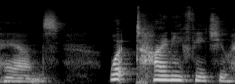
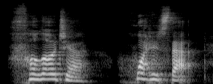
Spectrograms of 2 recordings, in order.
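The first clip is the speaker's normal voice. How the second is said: high voice, cracking, breaking and faltering; 6 semitones higher than usual. Finding a bloodstain on the sheet, she asks him, voice faltering. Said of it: "Her voice faltered".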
